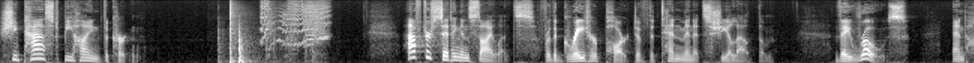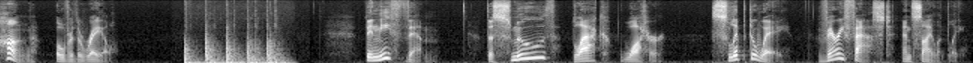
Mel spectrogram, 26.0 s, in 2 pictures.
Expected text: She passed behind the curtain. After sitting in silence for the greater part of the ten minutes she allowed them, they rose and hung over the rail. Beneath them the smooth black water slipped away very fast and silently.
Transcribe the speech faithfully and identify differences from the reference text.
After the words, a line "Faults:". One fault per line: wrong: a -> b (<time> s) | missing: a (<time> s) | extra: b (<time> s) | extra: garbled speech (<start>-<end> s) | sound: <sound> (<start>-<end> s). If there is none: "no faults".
She passed behind the curtain. After sitting in silence for the greater part of the ten minutes she allowed them, they rose and hung over the rail. Beneath them the smooth black water slipped away very fast and silently.
Faults:
sound: squeak (2.9-4.4 s)
sound: thud (15.4-17.0 s)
